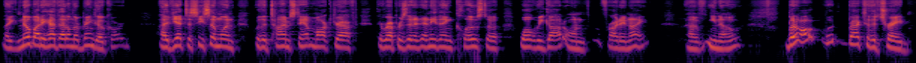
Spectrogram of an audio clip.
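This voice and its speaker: A man's voice: high-pitched, normal speed. A man hosting a casual sports talk show, making his points informally and emphatically, repeating them for stress.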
